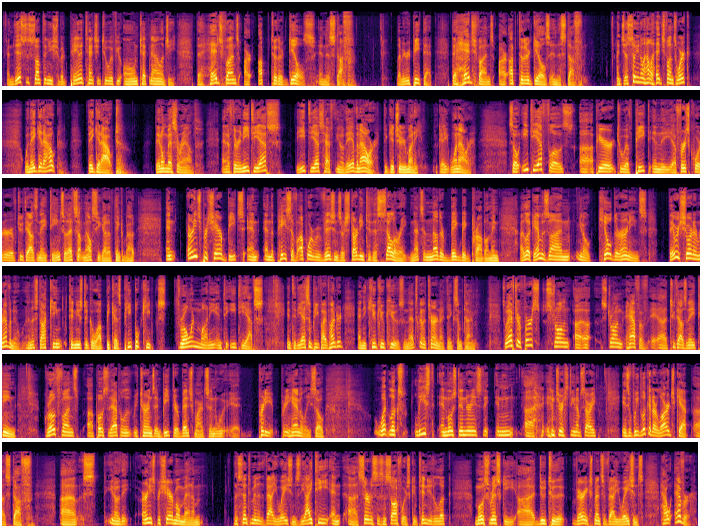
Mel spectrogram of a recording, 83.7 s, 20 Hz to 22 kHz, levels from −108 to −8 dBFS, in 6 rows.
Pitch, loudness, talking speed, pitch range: 145 Hz, -17 LUFS, 185 wpm, 120-170 Hz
